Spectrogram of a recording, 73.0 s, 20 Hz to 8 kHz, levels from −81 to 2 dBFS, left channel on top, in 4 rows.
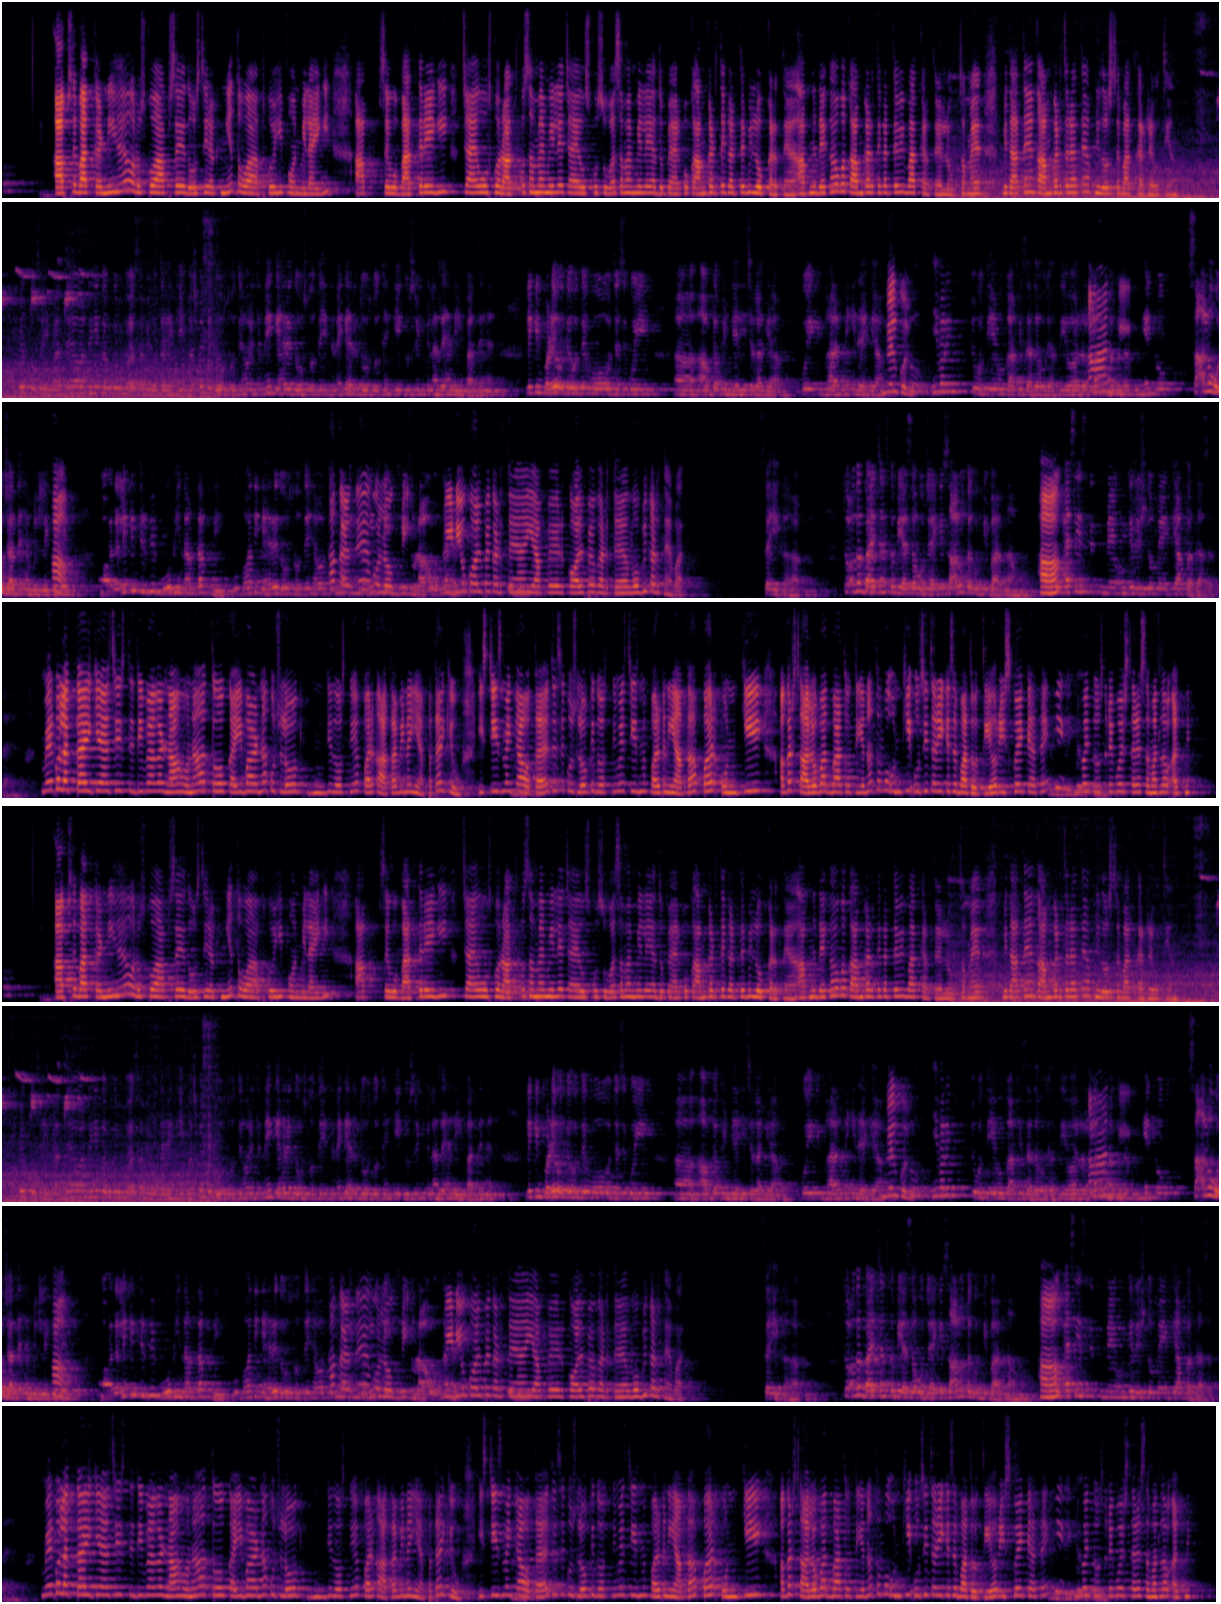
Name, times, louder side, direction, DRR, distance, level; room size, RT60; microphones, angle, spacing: voice 1, 0.8-17.6 31.4-31.9 34.5-35.2 37.2-37.5 41.4-42.7 43.1-46.7 52.1-52.4 55.3-72.6, left 3 dB, 30° left, 9 dB, 1.4 m, -31 dB
sound 1, 14.2-21.5, equal, 20° right, 4.6 m, -44 dB
voice 2, 18.4-30.0 30.2-31.5 31.9-32.5 32.8-35.7 36.1-37.5 37.9-43.4 44.1-44.6 47.9-48.7 49.1-51.9 52.3-55.0 62.4-62.7 70.4-71.3, left 1 dB, 5° left, 0 dB, 3.9 m, -40 dB
23.5 x 20.0 x 7.1 m, 1.2 s
head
